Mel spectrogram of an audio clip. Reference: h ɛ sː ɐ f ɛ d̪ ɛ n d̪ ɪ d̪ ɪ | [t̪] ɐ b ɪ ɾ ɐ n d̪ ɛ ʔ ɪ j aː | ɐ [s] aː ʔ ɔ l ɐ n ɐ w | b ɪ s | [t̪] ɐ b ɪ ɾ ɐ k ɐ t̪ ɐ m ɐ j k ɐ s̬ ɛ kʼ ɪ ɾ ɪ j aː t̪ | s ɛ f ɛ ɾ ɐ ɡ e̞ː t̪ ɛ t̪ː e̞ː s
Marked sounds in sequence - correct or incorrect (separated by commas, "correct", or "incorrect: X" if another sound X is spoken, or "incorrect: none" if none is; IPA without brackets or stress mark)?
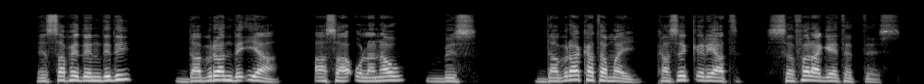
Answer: incorrect: d̪, correct, incorrect: d̪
